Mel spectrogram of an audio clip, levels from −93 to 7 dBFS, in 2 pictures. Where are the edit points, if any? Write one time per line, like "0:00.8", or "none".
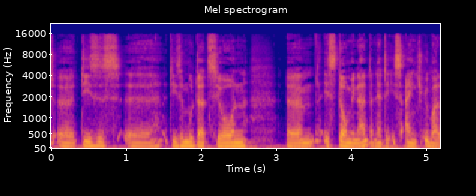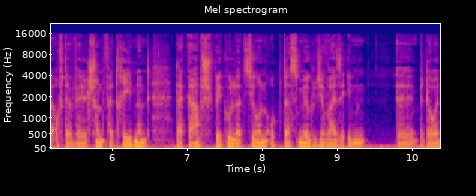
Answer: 0:04.2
